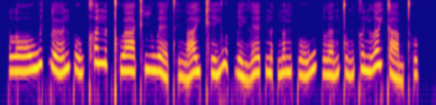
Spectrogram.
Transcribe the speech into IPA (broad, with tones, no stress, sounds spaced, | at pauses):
l ɔː˨˧ w ɪ˥ k̚ l œː˨˥ n p o˨˥ w kʰ ɐ˥ n ɐ˨ t̚ kʷʰ aː˧ kʰ iː˧ w ɛː˨˩ t̪ʰ ɪ˨˩ ŋ aː˧ j kʰ e˨˥ j w ʊ˨ k̚ l e˨˩ j l ɛː˧ t̚ n̪ ɐ˨ t̚ n̪ ɐ˧ ŋ p o˨˥ w | l ɐ˨˥ n t̪ ʊ˨˥ ŋ k ɵ˧ n l ɐ˥ j k aː˨˩ m t̪ʰ ʊ˨ k̚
